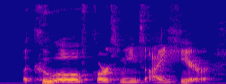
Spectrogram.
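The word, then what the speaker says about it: ἀκούω: Now I'm giving a little extra stress to the accented syllable because I'm wanting you to understand that. We would normally say like akuo, but I'm saying akuo to give it a little extra flair so you understand the accenting.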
